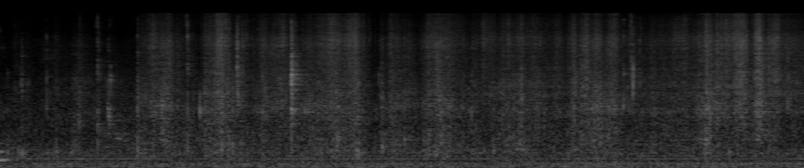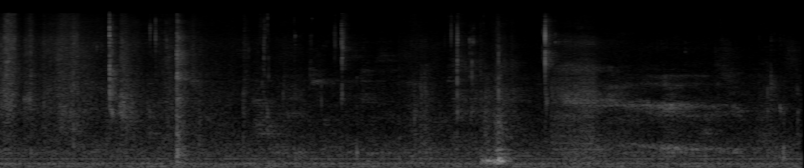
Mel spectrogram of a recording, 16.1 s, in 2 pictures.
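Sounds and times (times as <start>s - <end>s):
paper napkin crinkling: 0.7s - 9.6s.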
